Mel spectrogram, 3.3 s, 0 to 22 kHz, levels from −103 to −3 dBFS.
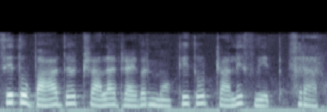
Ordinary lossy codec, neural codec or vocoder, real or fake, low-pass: none; autoencoder, 48 kHz, 32 numbers a frame, DAC-VAE, trained on Japanese speech; fake; 7.2 kHz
